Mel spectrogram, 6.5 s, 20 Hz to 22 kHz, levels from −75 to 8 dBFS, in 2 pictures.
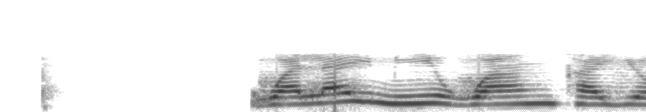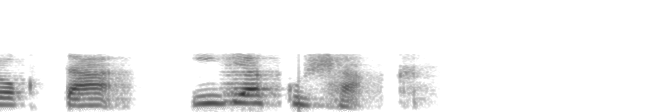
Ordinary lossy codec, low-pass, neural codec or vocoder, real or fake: AAC, 16 kbps; 3.6 kHz; none; real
